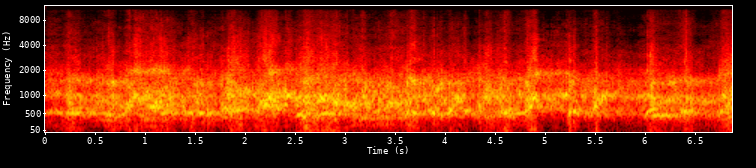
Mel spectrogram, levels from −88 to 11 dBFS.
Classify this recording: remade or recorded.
remade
